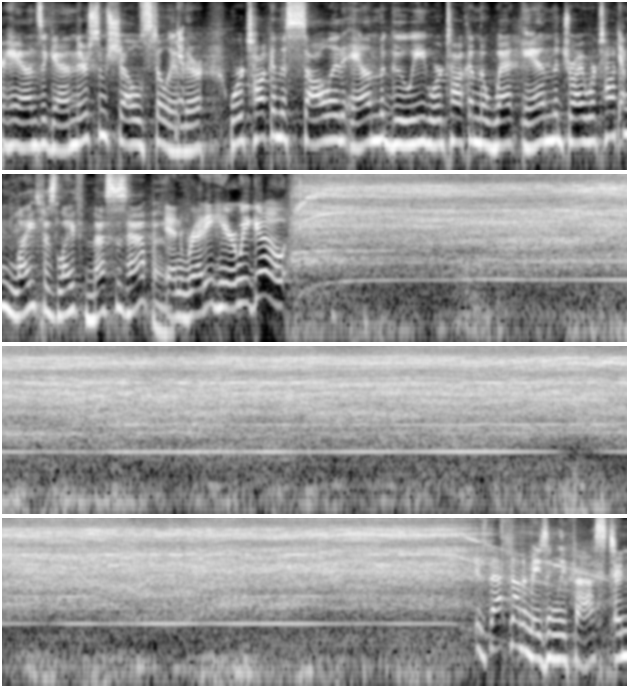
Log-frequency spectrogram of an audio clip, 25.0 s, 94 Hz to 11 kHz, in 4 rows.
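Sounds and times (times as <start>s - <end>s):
vacuum mop motor whine: 9.1s - 24.3s.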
